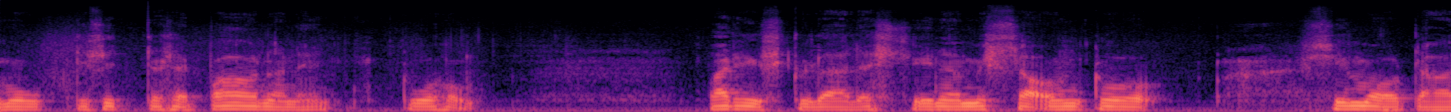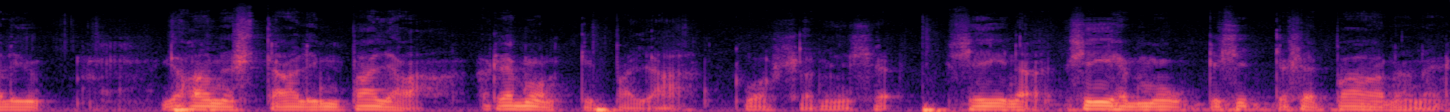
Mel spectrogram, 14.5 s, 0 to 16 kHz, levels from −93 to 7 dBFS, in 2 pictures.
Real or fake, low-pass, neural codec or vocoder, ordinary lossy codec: real; 14.4 kHz; none; AAC, 64 kbps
